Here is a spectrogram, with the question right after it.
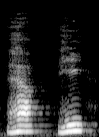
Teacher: la lettre ha tout d'abord ha hi nous constatons que les les cordes vocales s'ouvrent légèrement contrairement à la lettre Hamza Sakina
